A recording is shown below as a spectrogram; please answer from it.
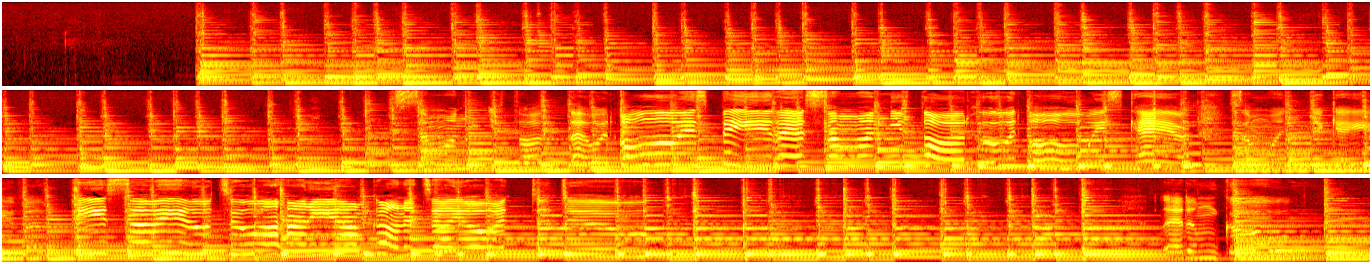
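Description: Ukulele strummed in a steady chord pattern, starting about a second and a half in. A woman's voice sings over it from about thirteen seconds in for roughly ten seconds.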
